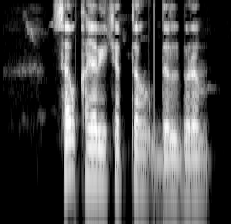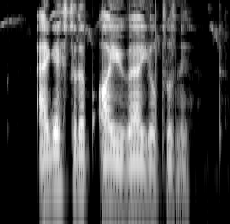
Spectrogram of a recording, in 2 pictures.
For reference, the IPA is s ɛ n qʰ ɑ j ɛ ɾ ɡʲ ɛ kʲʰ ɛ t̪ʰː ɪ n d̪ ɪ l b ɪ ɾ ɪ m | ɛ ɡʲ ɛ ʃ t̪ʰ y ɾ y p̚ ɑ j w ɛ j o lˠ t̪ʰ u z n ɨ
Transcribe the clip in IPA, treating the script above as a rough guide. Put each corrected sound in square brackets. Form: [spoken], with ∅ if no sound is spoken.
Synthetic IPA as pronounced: s ɛ n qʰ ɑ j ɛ ɾ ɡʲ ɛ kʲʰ ɛ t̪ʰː ɪ [ŋ] d̪ ɪ l b ɪ ɾ ɪ m | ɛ ɡʲ ɛ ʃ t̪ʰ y ɾ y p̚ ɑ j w ɛ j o lˠ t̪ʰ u z n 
